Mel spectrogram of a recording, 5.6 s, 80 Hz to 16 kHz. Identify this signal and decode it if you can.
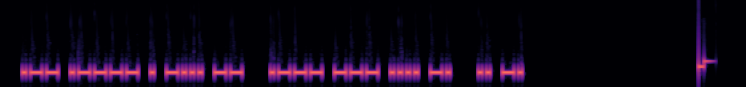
Morse code, heard as a keyed tone, about 40 wpm, 700 Hz. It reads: W1EBM JOHN IN
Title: K1USN SST QSO Practice - 40wpm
